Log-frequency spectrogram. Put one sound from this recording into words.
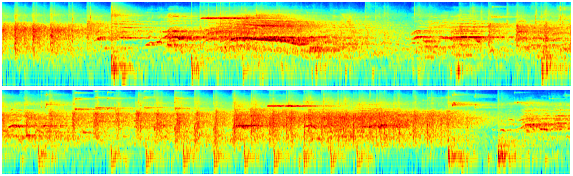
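Young women shout and call out to one another.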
